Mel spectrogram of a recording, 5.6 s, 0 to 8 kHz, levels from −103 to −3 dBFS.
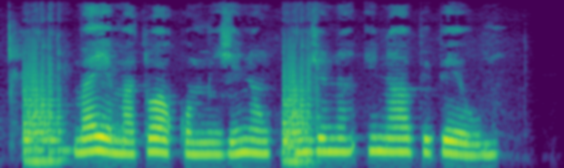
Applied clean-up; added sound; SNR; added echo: neural mask model RNNoise.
